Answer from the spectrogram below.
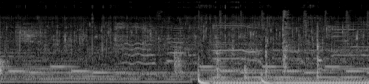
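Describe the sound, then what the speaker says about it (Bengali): Chopped onion drops into hot mustard oil in a wok, and a loud, steady sizzle erupts about halfway through over a low background hum, continuing without talk. "পেঁয়াজটা একটু ভেজে নেব"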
